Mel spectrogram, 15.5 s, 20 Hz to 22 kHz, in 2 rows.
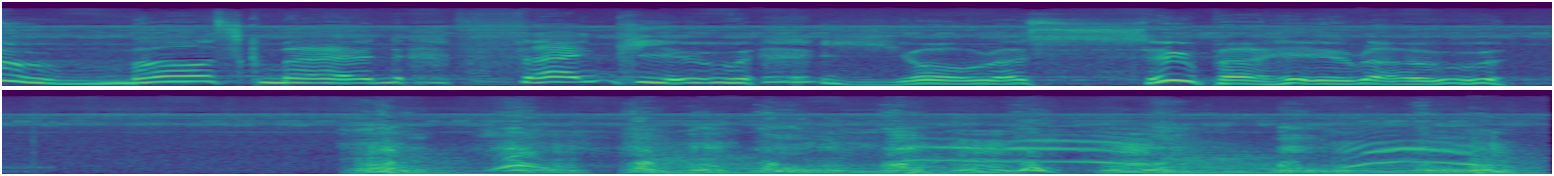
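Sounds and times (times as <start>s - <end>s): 
hum of insects: 0.0s - 15.4s
speech: 0.2s - 7.7s, 9.6s - 10.7s
elephants grunting and roaring: 9.5s - 15.4s.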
